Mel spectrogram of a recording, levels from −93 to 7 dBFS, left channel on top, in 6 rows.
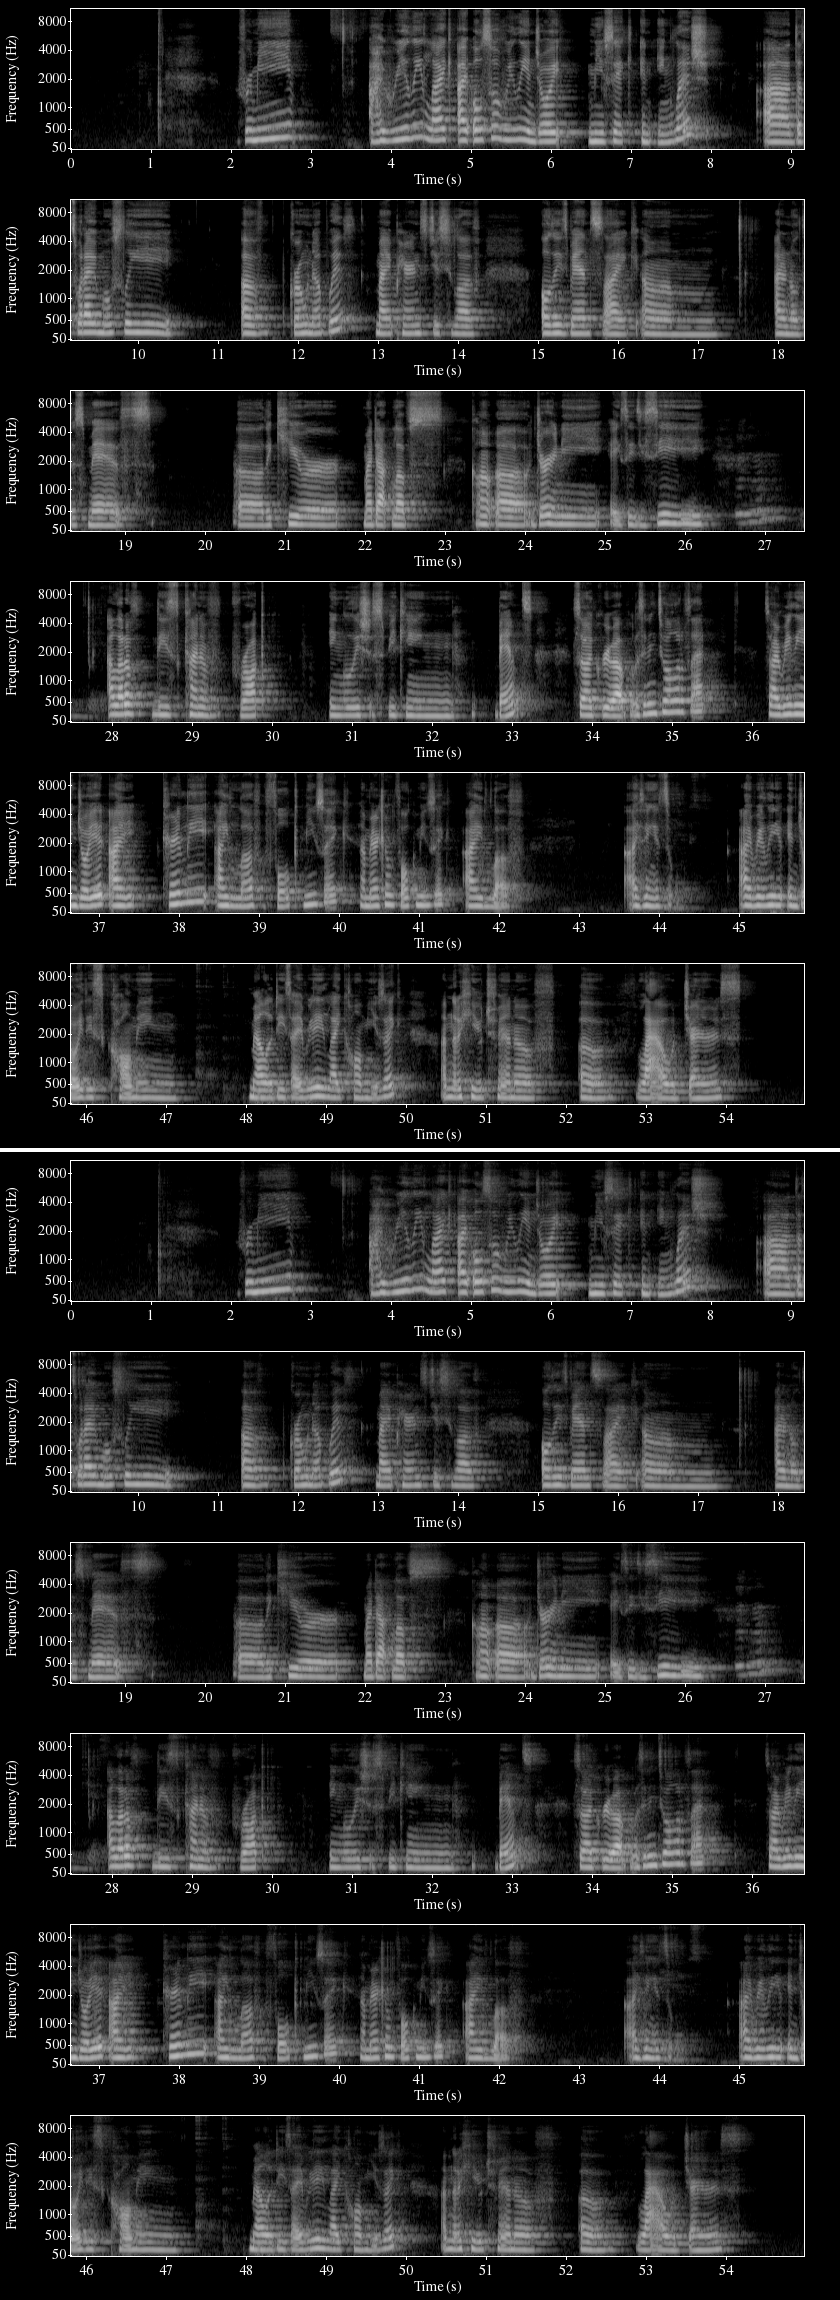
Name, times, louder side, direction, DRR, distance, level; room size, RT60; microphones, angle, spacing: voice 1, 2.1-2.8 3.7-6.2 6.5-8.0 8.6-10.4 11.3-11.6 11.9-12.7 13.0-14.3 15.0-17.2 18.0-19.3 20.3-21.7 22.0-23.0 23.3-26.2 27.9-29.8 30.7-32.3 32.8-33.2 33.8-35.4 36.2-37.4 37.8-40.0 40.3-41.3 41.6-42.3 43.6-44.2 45.0-47.1 48.0-49.9 50.4-51.8 52.2-52.6 52.9-54.2, left 2 dB, 65° left, 10 dB, 1.9 m, -29 dB
voice 2, 26.6-27.8 43.9-44.3 47.4-47.8, equal, 60° right, -2 dB, 5.6 m, -50 dB
27.5 x 22.5 x 5.2 m, 0.69 s
head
